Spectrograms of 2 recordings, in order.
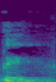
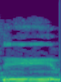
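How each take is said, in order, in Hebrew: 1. הצליל נקטע מהר מאוד. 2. הצליל נמשך זמן רב. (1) "ויש נקודה" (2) "קו זה צפצוף ארוך"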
